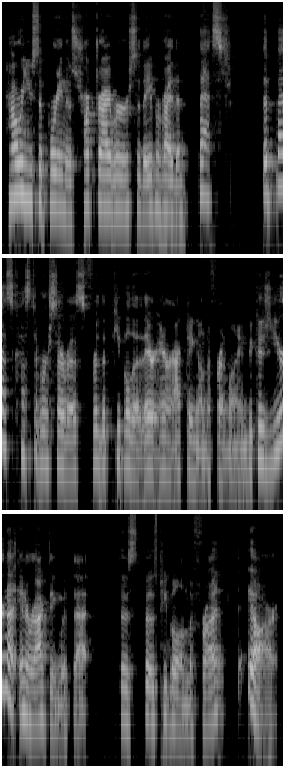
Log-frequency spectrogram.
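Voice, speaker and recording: Chatty woman podcast host, lowish voice. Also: brisk, creaky, fairly bright tone. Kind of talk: casual interview talk.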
